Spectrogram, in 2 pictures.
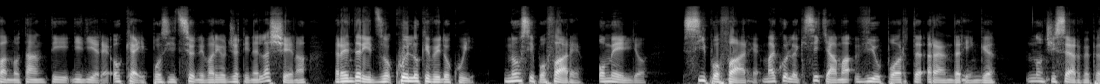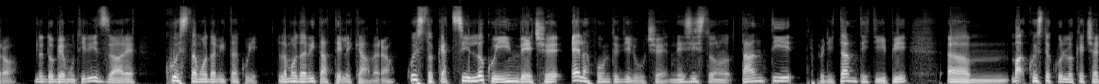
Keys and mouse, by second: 0.7 shift+f, 12.3 KP_0, 15.0 right click, 16.1 shift+f, 20.7 w.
